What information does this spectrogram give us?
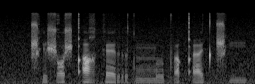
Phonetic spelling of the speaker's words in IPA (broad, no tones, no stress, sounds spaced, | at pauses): ʈ͡ʂʰ ɪ ʃ ɔ ʃ qʼ a ʁ k ɛ r ʊ t mː ʊ pʼ ʊ qʼ e t ʈ͡ʂʰ i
